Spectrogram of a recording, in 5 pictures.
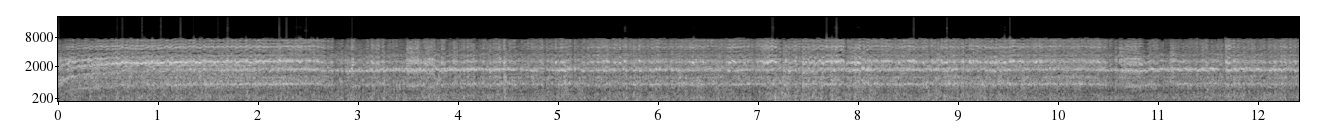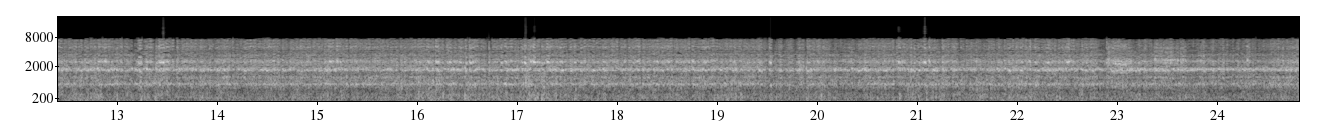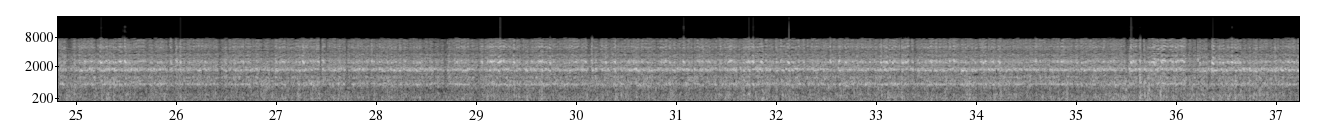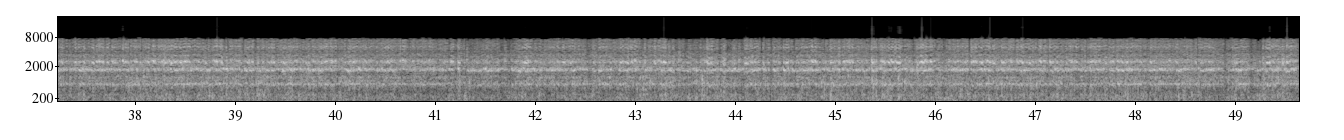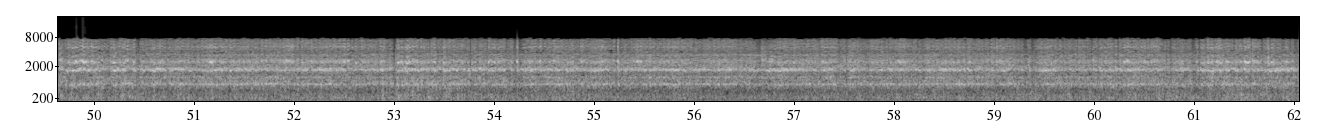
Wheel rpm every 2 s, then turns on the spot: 170, 220, 230, 230, 230, 230, 230, 230, 230, 240, 230, 230, 230, 230, 230, 230, 240, 230, 230, 240, 230, 230, 230, 230, 230, 230, 230, 240, 240, 230, 240.
none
